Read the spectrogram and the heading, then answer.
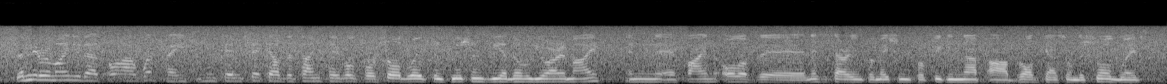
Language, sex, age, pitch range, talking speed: English, male, 50-69, 110-165 Hz, 175 wpm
